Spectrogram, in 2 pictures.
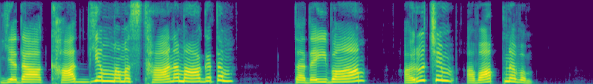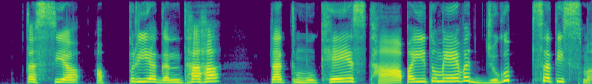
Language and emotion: Sanskrit, disgusted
